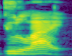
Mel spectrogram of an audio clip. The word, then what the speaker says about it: July: And then kalau Juli bukan Juli tapi July.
